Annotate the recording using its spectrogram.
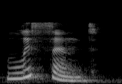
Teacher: the verb listen, it ends in the voiced sound n. And because it's voiced sound, we are going to circle the d sound.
